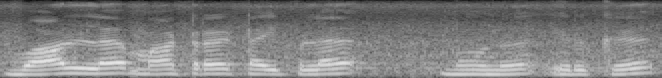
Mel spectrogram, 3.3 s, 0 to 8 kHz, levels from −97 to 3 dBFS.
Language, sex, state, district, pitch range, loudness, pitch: Tamil, male, Tamil Nadu, Chennai, 165-190 Hz, -15 LUFS, 175 Hz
